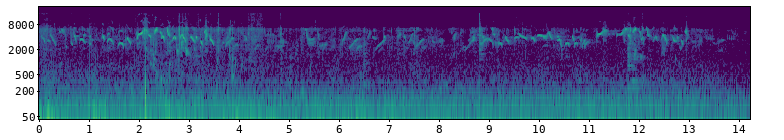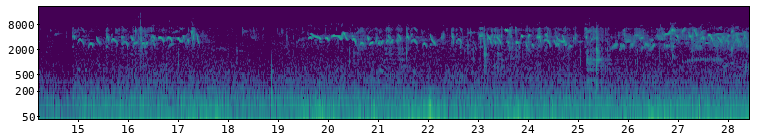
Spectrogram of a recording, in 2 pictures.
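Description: Small birds chirping and twittering in rapid, high-pitched runs, coming in several spells, over a faint low rumble.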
